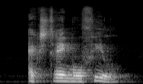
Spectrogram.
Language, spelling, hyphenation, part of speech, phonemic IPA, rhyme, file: Dutch, extremofiel, ex‧tre‧mo‧fiel, noun, /ɛkˌstreː.moːˈfil/, -il, Nl-extremofiel.ogg
- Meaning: extremophile (organism living under extreme conditions)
